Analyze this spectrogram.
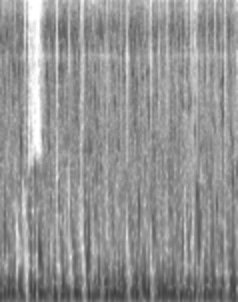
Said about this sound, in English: I don't know why I'm okay with the water bong, but not vape.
